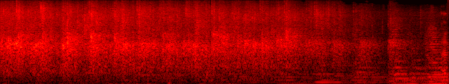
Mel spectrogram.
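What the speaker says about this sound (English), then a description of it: "So a round of applause for Dr." Graduation ceremony audience applauding, a fairly quiet but steady crowd clapping that carries throughout, with soft low tones and faint voices mixed in toward the end.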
